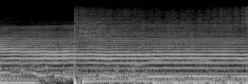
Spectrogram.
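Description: Live band holding a sustained, buzzing chord as a song ends, with a low bass note underneath. A single sharp knock sounds about three-quarters of a second in.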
